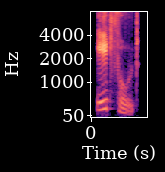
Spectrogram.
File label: "eightfold", Indian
